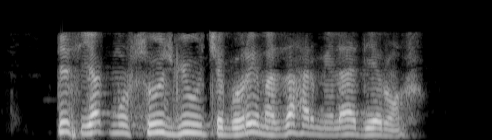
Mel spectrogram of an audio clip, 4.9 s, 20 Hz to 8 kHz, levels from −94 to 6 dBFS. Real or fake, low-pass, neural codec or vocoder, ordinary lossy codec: real; 7.2 kHz; none; AAC, 16 kbps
